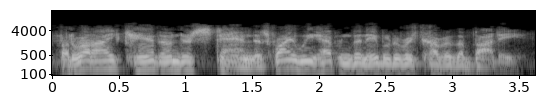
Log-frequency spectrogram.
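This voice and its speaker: An actor playing an earnest, studious nephew in a radio drama, sober and questioning with a husky voice. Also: male voice, mid-range voice, lively intonation, fast talker. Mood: concerned, sober. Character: earnest, troubled nephew, a studious young man. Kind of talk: old-time radio drama acting. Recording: dull, lo-fi radio drama recording.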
